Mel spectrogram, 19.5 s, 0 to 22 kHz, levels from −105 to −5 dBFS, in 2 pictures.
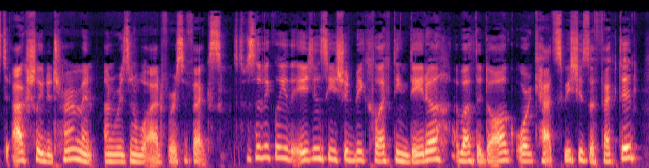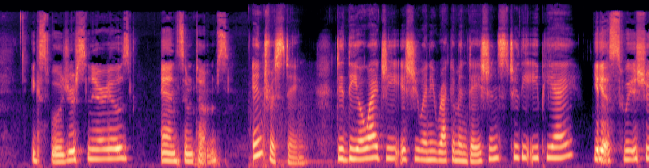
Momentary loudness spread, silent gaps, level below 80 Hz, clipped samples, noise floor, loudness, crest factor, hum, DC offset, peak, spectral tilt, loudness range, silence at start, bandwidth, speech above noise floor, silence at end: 8 LU; none; -56 dBFS; under 0.1%; -45 dBFS; -19 LUFS; 20 dB; none; under 0.1%; 0 dBFS; -4 dB/octave; 4 LU; 0.05 s; 18 kHz; 26 dB; 0 s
